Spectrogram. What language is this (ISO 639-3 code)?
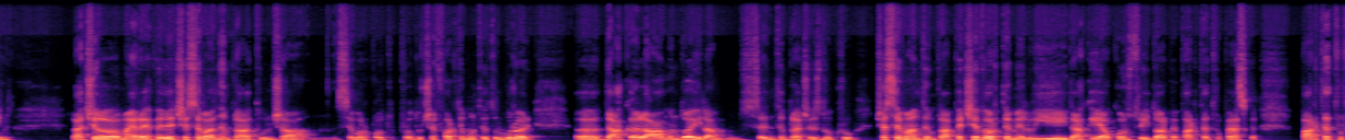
ron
